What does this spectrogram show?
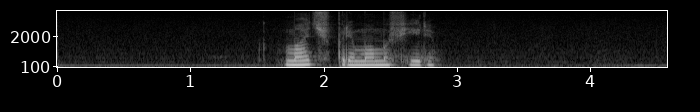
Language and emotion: Russian, neutral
